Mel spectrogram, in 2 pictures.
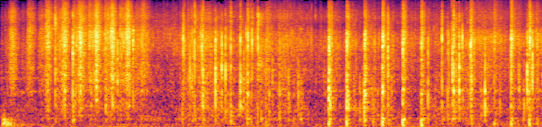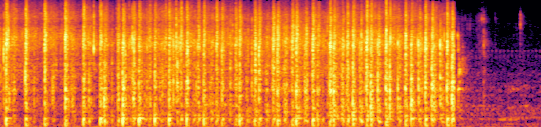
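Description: A paper-foil sachet of dry seasoning is shaken hard over raw potato wedges in a plastic bowl: a fast, dense rattle of many quick ticks a second as the packet and its granules crackle. The rattle breaks off briefly about two seconds in.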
